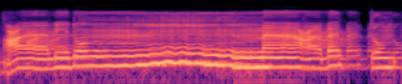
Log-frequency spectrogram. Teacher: عابدم، دال کے اوپر 2 پیش کی تنوین ہے، اس کے بعد حروف یومن کے 4 حرفوں میں سے میم ہے، اس لیے ادغام ناقص ہوگا، تنوین کو میم سے ملاتے ہوئے غنہ کریں گے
